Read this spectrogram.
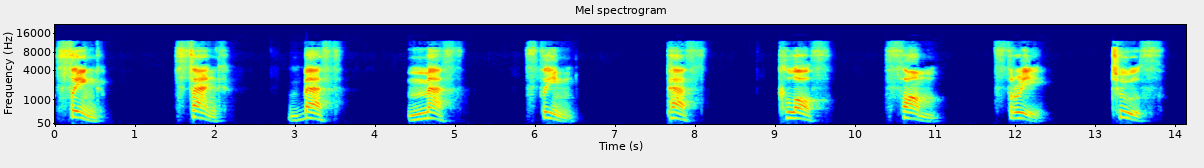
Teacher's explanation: Sırf TH hərf birləşməsi ilə əlaqəli. İndi söz nümunələrinə baxırıq, hardakı pəltəy F olaraq deyəcəyik.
